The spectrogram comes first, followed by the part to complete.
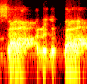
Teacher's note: പല്ലിൽ നിന്ന് നാവ് മുട്ടുന്നത് സ അല്ലെങ്കിൽ ത എന്ന് പറയുന്നുണ്ട് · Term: ദന്തം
